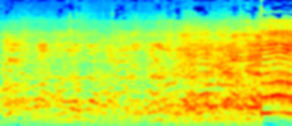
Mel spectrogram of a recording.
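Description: Several people talking over one another: a murmur of chatter, with no music playing.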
